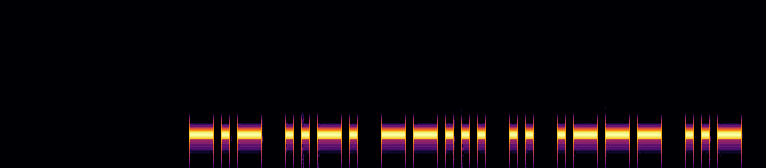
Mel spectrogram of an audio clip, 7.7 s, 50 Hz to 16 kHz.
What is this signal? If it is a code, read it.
Morse code, heard as a keyed tone, about 15 wpm, 700 Hz. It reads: KF7IJU
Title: USA Call Signs - 6 Characters - Repeated 3x - 15wpm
